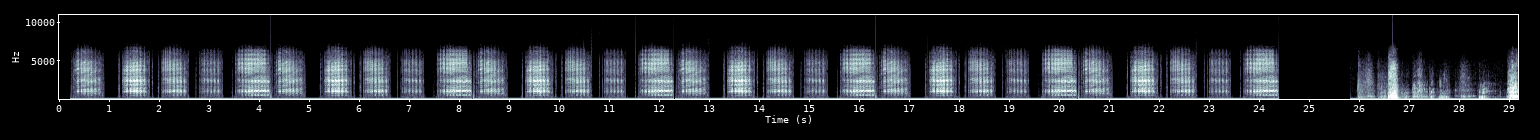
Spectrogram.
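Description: A lamb bleating over and over in short calls, roughly one a second. Near the end, after a brief pause, a lion starts roaring and growling, louder than the bleats.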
